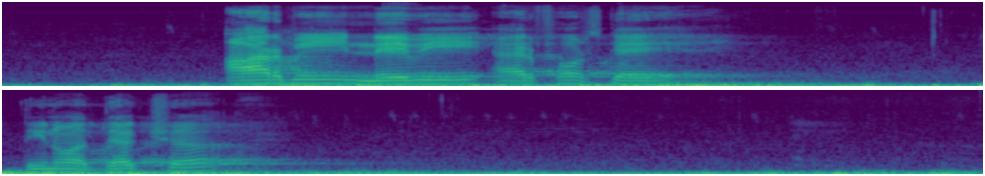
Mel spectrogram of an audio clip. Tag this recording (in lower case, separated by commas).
male speech, speech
